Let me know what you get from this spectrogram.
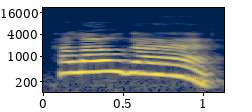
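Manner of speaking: high, loud, slow call; shout. A narrator's reading. Boy shouting down from the church tower. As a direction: hail them from far above. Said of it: "shouted Cyril from the church tower".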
